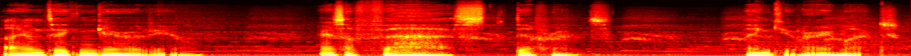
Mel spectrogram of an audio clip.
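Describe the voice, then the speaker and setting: Man playing a deep, gravelly, courtly vampire gentleman. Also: flat delivery, takes it slowly, soft background music, exaggerated voice. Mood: fond, measured. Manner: formal, courtly, gently teasing. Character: clingy, doting, refined old vampire gentleman. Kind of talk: romantic roleplay ASMR acting.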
